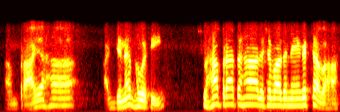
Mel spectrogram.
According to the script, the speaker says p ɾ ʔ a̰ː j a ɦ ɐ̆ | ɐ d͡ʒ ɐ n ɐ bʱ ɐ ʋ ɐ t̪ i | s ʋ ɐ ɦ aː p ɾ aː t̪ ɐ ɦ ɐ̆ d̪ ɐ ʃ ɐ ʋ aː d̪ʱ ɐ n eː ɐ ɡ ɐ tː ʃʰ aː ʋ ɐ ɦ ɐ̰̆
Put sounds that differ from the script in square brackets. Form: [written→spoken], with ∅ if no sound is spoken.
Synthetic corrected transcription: p ɾ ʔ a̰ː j [a→ɐ] ɦ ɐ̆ | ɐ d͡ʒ ɐ n ɐ bʱ ɐ ʋ ɐ t̪ i | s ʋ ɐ ɦ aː p ɾ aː t̪ ɐ ɦ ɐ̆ d̪ ɐ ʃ ɐ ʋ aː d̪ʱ ɐ n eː ɐ ɡ ɐ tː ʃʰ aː ʋ ɐ ɦ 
